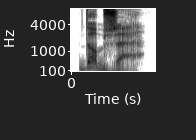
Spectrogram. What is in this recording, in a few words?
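"Dobrze", Polish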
